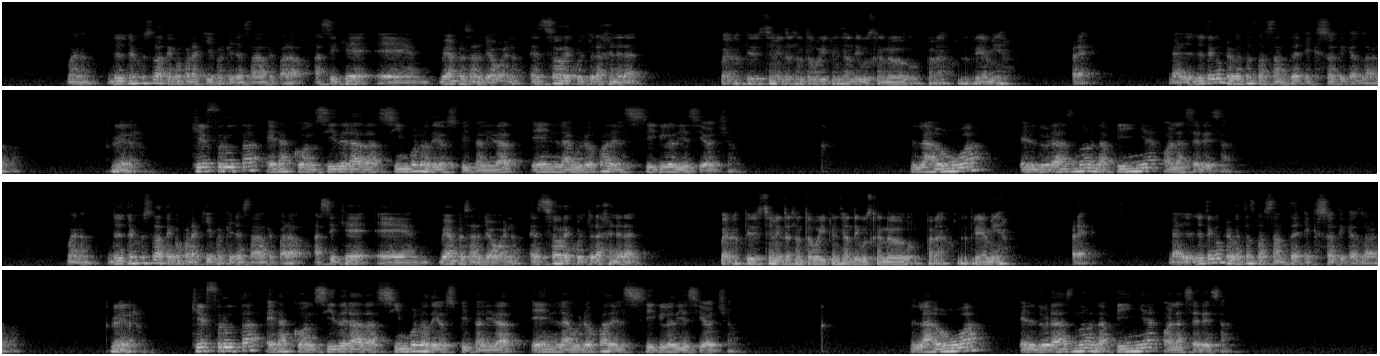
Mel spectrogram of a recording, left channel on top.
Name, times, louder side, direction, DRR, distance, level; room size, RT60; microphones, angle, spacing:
voice 1, 0.6-6.4 10.7-10.9 11.7-13.9 14.9-15.1 15.7-21.1 22.8-23.6 23.9-26.1, right 1 dB, 35° right, 1 dB, 0.7 m, -27 dB
voice 2, 7.2-10.1 14.8-15.1, right 3 dB, 70° right, 5 dB, 0.4 m, -29 dB
3.4 x 2.4 x 2.6 m, 0.40 s
head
